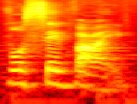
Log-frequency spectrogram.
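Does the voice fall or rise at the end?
fall. The pitch falls at the end like a statement. It states that the person is going. "the same way as saying you are going"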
